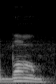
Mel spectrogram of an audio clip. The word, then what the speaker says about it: balm: बाद अगर यम आए, जब यल के बाद यम आता है तो यल का उच्चारण नहीं होता है। जैसे पॉम, PALM, LM, पॉम, कॉम, कॉमन शांति, CALM, शांति, और बम, बम मर रहा हम, BALM।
